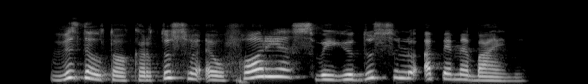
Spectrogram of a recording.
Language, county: Lithuanian, Vilnius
